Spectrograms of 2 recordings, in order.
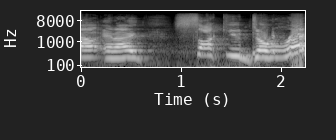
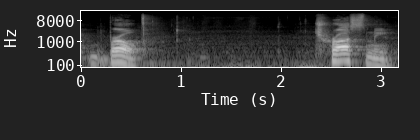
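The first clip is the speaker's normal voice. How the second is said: low, deliberate persuasion with long pauses; coaxing friend; 6 semitones lower, 4 dB quieter, slower than usual. Retold or imitated. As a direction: imitate a buddy calmly egging you on. Voices friend coaxing him.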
